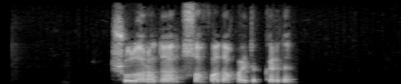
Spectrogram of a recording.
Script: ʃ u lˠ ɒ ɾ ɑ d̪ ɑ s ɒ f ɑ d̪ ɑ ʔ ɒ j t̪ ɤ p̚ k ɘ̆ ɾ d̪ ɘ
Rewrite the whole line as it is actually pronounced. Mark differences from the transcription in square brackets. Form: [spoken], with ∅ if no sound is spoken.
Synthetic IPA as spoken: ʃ u lˠ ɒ ɾ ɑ d̪ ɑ s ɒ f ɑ d̪ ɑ [q] ɒ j t̪ ɤ p̚ k ɘ̆ ɾ d̪ ɘ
